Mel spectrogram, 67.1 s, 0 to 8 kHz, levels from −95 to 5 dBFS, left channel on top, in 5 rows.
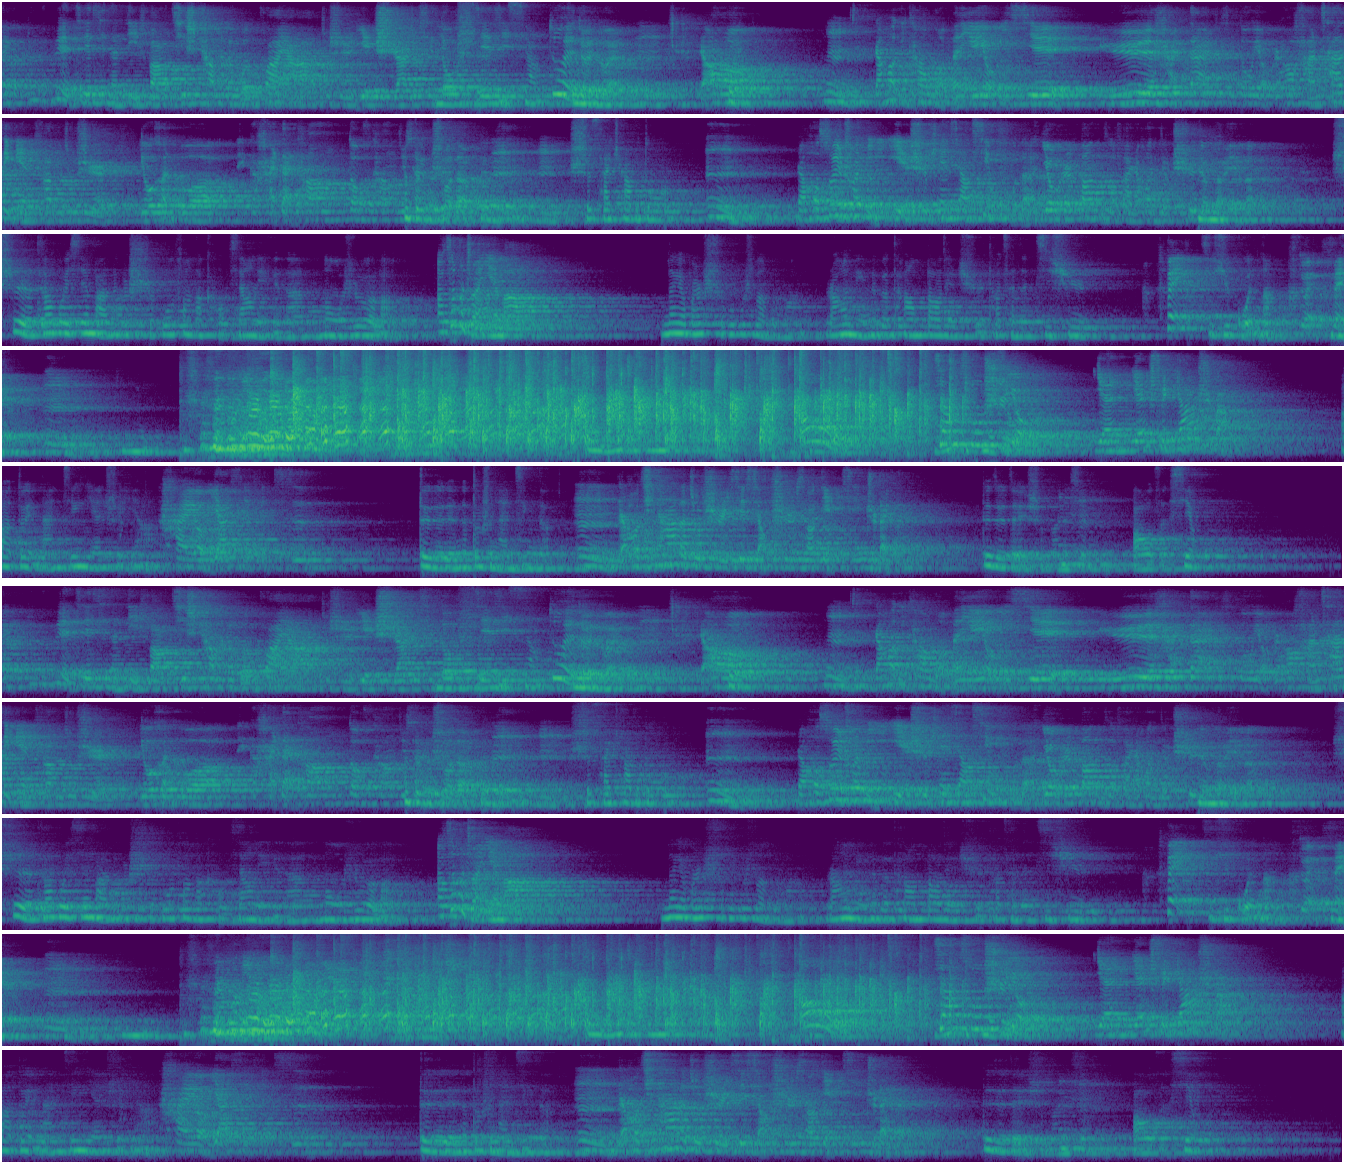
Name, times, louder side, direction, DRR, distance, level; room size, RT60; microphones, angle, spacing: voice 1, 0.0-5.1 5.5-7.4 8.2-10.6 11.0-19.0 20.5-20.8 21.4-26.0 31.2-32.2 38.5-38.7 39.8-40.3 40.7-41.2 42.4-45.0 48.2-48.9 49.3-50.7 51.2-52.6 55.3-56.8 59.4-62.7 64.2-64.8, left 1 dB, 20° left, -2 dB, 4.5 m, -38 dB
voice 2, 4.3-5.4 5.7-6.1 7.3-7.4 17.4-17.9 18.2-18.7 19.1-20.2 25.4-25.7 26.7-30.8 31.5-31.9 33.4-37.7 38.4-38.5 38.9-39.9 40.1-40.4 41.5-41.8 46.1-47.4 48.1-48.8 49.6-49.8 50.1-50.5 53.7-55.3 57.9-59.2 63.5-64.6 65.0-65.7, left 1 dB, 80° left, 3 dB, 1.8 m, -40 dB
Laughter / Applause, 42.1-50.0, left 6 dB, 60° left, 0.5 m, -28 dB
22.5 x 16.5 x 9.9 m, 2.8 s
head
